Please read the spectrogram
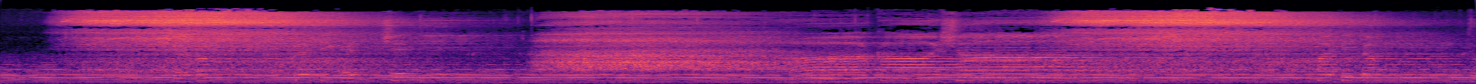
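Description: Breathwork music: a steady held chord with slow, deep paced breaths over it. A long hissing inhale lasts the first third, a long exhale follows, and another inhale begins about three quarters of the way through.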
